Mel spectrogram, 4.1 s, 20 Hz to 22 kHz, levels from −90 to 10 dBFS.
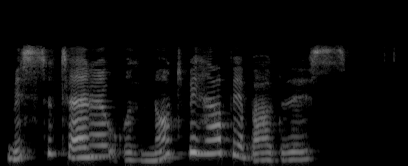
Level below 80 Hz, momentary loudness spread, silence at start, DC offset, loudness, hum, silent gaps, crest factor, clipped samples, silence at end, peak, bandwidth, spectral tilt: under -90 dBFS; 12 LU; 0.05 s; under 0.1%; -43 LUFS; none; none; 18 dB; under 0.1%; 0.65 s; -26 dBFS; 7.6 kHz; -2.5 dB/octave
